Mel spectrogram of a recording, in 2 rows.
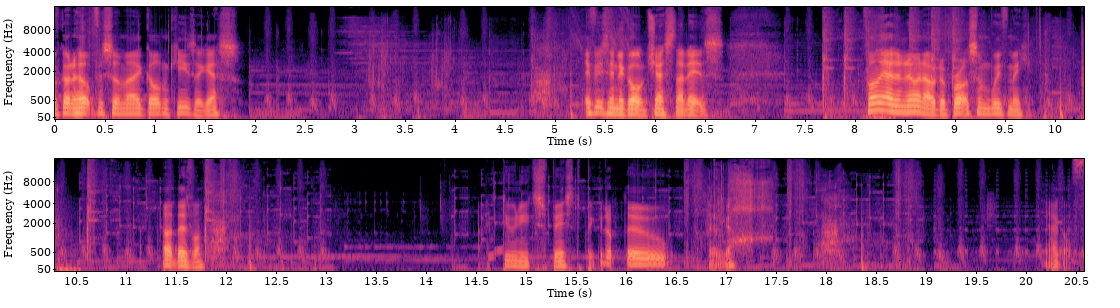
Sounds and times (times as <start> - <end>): Speech: 0.0 - 1.9, 5.3 - 6.7, 8.1 - 9.8, 11.4 - 11.8, 14.8 - 17.2, 20.2 - 20.5.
